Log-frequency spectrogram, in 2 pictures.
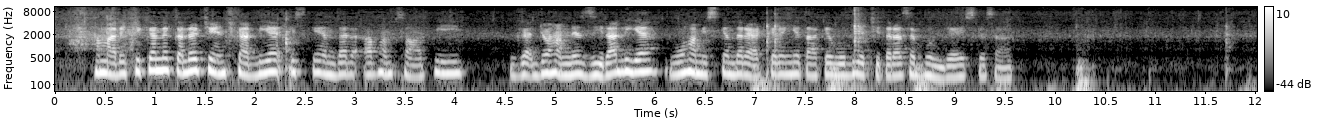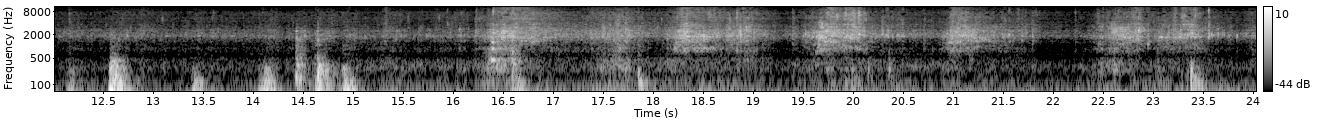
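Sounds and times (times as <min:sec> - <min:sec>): spatula scraping pan: 0:00.0 - 0:01.0, 0:16.2 - 0:24.0
meat sizzling in hot oil: 0:00.0 - 0:24.0.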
